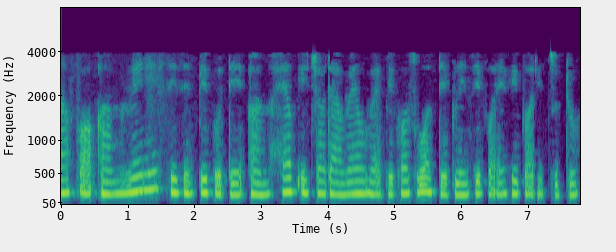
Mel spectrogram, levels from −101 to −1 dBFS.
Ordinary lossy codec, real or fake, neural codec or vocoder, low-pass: AAC, 16 kbps; real; none; 7.2 kHz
